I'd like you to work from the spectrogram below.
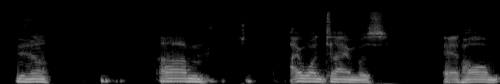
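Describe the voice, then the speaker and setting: This man's voice sits at a medium pitch. His tone is dark and mellow. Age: 60s. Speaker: theology professor and author. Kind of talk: interview conversation.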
